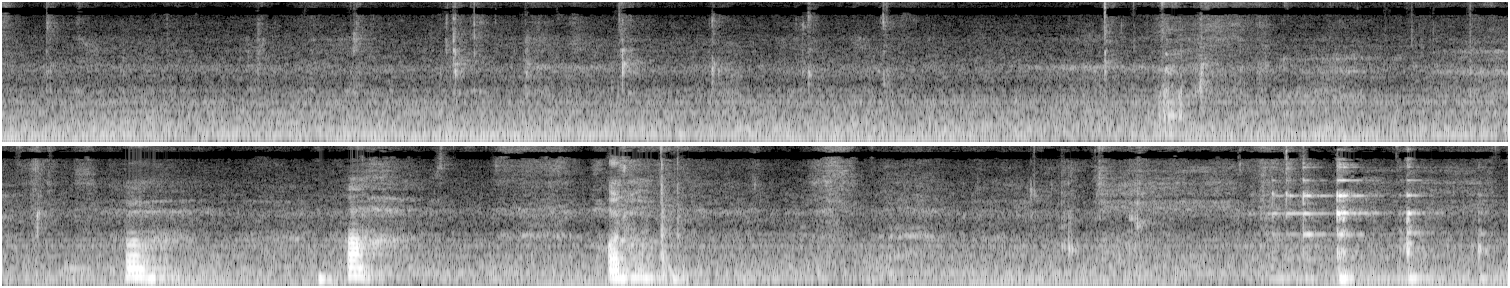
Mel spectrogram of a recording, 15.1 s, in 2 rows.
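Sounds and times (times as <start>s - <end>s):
person chewing meat: 0.0s - 13.8s
low hum: 0.0s - 15.0s
wet mouth clicks and smacks: 1.3s - 4.8s.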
